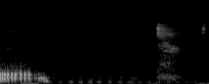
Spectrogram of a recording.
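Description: A speaker's drawn-out hesitation sound, 'euh', trailing off into a creaky, rattling voice in the first half second, then a short breath about a second and a half in.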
